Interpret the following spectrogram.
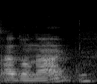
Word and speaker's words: Adonai: Like the way we write Yud Hey Vav Hey and we pronounce Adonai.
